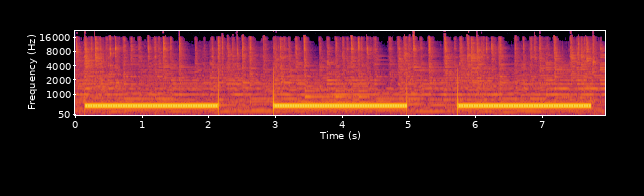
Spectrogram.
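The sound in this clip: Telephone tone while a call is placed: three long, steady beeps at one constant pitch, separated by short even gaps, clear and with no voices.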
